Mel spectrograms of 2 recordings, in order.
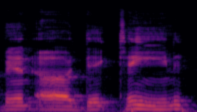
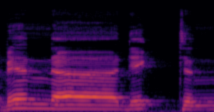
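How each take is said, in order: First: The final syllable is a long 'teen' sound. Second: The final syllable is a short 'tin' sound. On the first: The speaker calls it wrong. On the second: The speaker calls it right. "reminding me how to say"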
